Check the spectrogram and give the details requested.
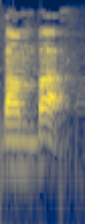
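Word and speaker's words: μπαμπάς: In Greek, it starts and it's pronounced bamba. In Arabic, they say baba. In Greek, it's bamba. Bomba. Oh, okay. Or just quicker bamba. Okay. So it sounds like it's almost like a B, but it's really a B after the M.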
